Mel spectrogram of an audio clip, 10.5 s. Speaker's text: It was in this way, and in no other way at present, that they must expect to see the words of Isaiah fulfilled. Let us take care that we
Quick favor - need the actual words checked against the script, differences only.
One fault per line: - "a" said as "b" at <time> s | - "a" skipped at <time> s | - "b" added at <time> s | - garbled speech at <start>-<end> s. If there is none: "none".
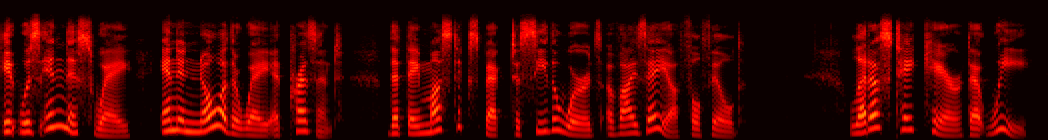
none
